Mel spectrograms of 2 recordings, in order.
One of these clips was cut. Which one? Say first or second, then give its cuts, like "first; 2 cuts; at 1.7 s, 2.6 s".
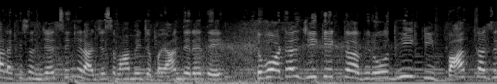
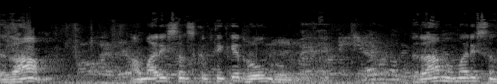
first; 1 cut; at 1.4 s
